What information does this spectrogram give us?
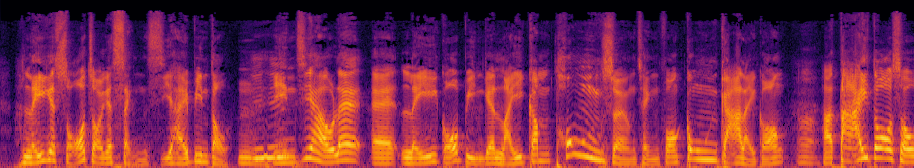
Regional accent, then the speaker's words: Guangdong, China; 但系我哋广东人因为好务实啊，所以我哋喺生活上边咧，其实咧就都几接见下嘅。

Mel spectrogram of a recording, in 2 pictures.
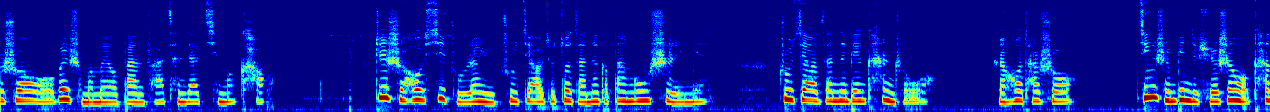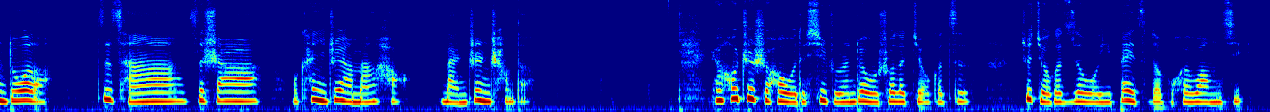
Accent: Tainan, Taiwan; 我是台南人，我在台南生病

